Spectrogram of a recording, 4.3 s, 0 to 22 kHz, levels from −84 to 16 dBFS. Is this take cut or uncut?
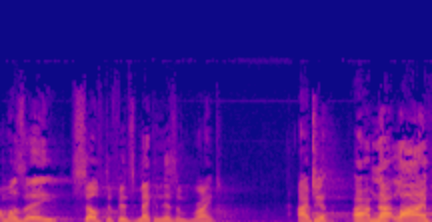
cut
